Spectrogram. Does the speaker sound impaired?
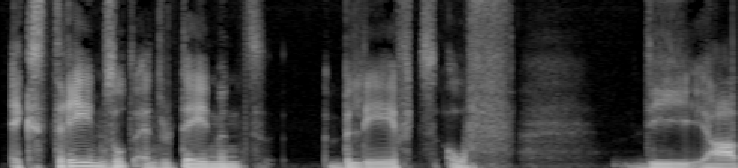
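No.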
